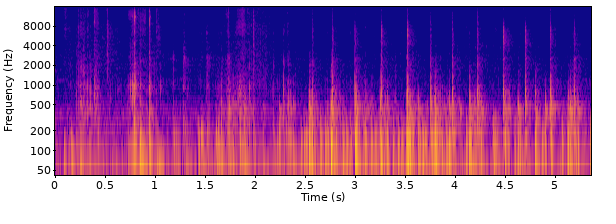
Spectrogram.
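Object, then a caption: Leather ankle boot. Long nails tap and knock on the leather upper and heel of a hollow, empty black leather ankle boot held sideways close to the mic. The taps are quick, irregular and dull, with short low-pitched knocks that stop dead with no ring.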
